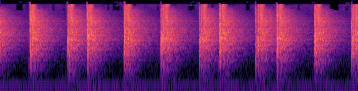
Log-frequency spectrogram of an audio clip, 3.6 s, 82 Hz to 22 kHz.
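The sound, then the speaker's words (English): Sharp, bright hand claps repeat about eleven times in an uneven pattern in 22/8 time, each clap ringing briefly, over a low sustained musical tone with no voices, part of a jazz fusion track. “there's a clapping part in this”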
